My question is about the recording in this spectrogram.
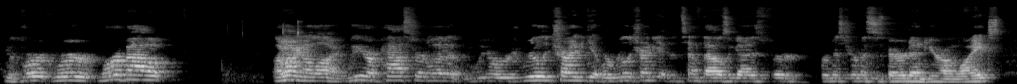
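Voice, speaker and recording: Hosting a laid-back livestream giveaway, this male podcast host talks emphatically, says things more than once and addresses listeners as "guys." He's a little high-pitched and brisk, with a steady, fairly bright tone. The audio comes from a distant mic in an echoey room.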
